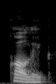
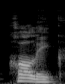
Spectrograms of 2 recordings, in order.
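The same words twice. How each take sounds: First: The stress is on the first syllable. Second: The stress is on the first syllable.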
